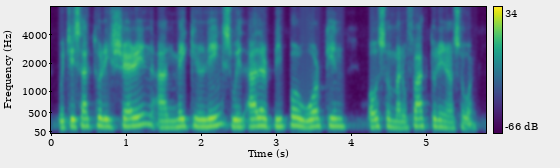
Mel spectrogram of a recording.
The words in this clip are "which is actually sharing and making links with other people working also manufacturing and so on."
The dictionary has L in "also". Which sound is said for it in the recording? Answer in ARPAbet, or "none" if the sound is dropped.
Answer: L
